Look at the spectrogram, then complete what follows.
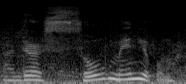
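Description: A young woman chatting casually and excitedly to her phone camera while shopping and then eating out. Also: medium pitch, moderate pace. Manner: chatty, excited, exclaims over cute things. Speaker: vlogger. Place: busy store and fast-food restaurant. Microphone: handheld phone camera. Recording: noisy public place ambience.

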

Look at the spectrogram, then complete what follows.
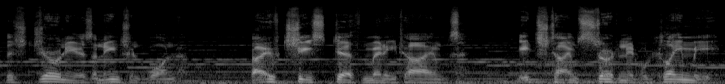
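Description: Man voicing a very deep, slow, grim orc warrior. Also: music in the background. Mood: grim, solemn. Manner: solemn, archaic, deliberate speech. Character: grim male orc warrior, weary, solemn, death-seeking. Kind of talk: fantasy game dialogue acting.

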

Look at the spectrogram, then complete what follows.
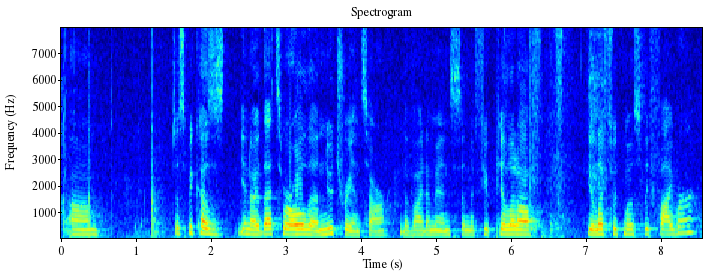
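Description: A woman's voice: lowish voice, fairly even intonation, measured pace, warm tone, a little hiss or hum. A middle-aged woman chef giving a casual cooking demonstration in a large kitchen classroom, chatty and explanatory with lots of fillers.

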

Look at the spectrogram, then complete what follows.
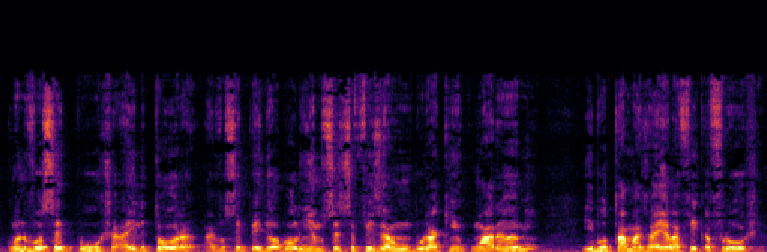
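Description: A man's voice: high voice, big pitch swings, fast talker, a bit bright, slight background noise. A man with a Northeastern Brazilian accent giving a casual, informal hands-on tutorial as a fishing channel host. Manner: informal, fond of diminutives.

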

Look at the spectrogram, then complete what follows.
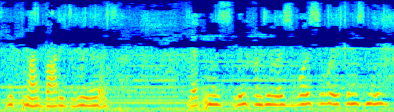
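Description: A woman's voice: a little high, a little fast, natural voice. An actress playing a headstrong, anguished young woman in love, melodramatic and pleading in old radio drama. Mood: anguished longing. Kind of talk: 1940s radio drama acting. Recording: dull old radio recording, music behind.

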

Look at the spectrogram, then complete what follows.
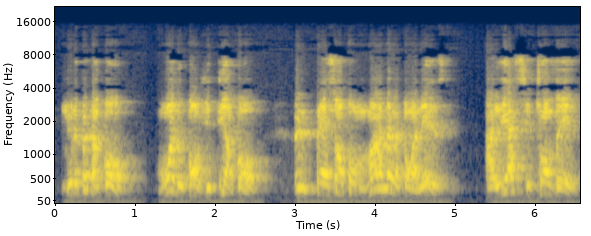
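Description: A man's voice: high-pitched, bright, forceful tone. A man, talking emphatically on a video call and repeating himself. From Bamenda, Cameroon. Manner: emphatic, repeats himself, hedges with air quotes. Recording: roomy echo, distant from the mic.

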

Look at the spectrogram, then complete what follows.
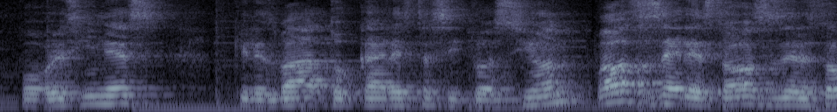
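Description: A young adult man with a Mexican accent chatting casually and playfully to viewers as a vlog host, slangy and often repeating himself. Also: fairly high pitch. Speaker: YouTube prankster host. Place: small indoor room with shelves. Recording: roomy echo, light music behind.

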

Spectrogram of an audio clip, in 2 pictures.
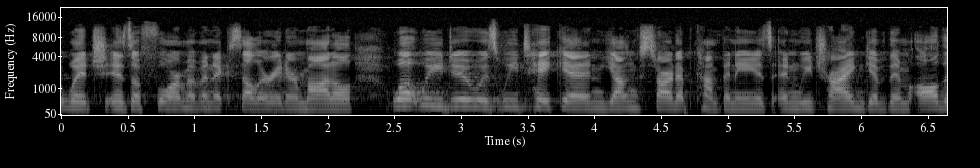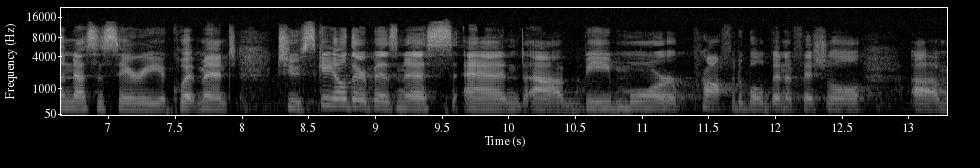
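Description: A young woman opens a panel discussion in a brisk, upbeat way, using a handheld microphone in a lecture room full of people. Her voice sits at an ordinary pitch. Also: fairly even intonation, a bit bright, a little hiss or hum. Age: young adult. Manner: brisk, upbeat, lots of fillers. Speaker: panel moderator. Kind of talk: moderating a panel.

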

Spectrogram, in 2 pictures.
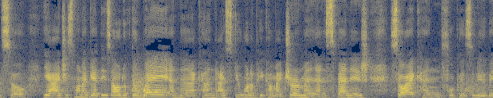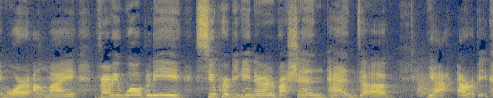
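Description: Chatty young woman, bright voice. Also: mid-range voice, slight background noise, low-quality recording. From China. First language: Chinese. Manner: chatty, rambling, with frequent fillers and restarts. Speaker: language vlogger. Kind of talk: unscripted casual vlog. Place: home study with bookshelves, indoors.

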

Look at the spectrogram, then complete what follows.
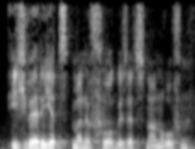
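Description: An actor playing a shrewd, sardonic police inspector who probes and gives orders in a German radio crime play. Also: male voice, on the low side, brisk, darkish tone, dry recording, lightly acted. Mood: stern. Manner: probing, sardonic, commanding.

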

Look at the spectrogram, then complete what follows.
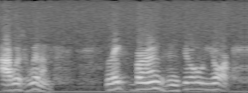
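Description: An actor playing a defiant, earnest teenage frontier son with a rural American Western drawl in a 1950s radio western. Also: male voice, a little high, moderate pace, narrow, tinny audio, natural voice. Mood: earnest, uneasy. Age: young adult. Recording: old 1950s radio recording.

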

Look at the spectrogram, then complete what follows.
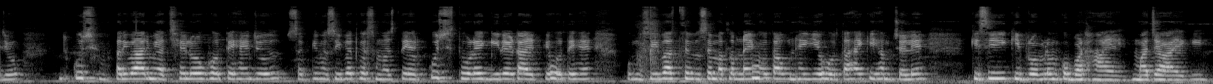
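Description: A woman's voice: fairly high pitch, a little mellow. A middle-aged woman chatting casually and confidingly to viewers at home, rambling, sounding unwell, tired and slightly breathless. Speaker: small family vlogger. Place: at home, alone. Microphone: handheld phone. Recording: clearly noisy handheld phone recording.

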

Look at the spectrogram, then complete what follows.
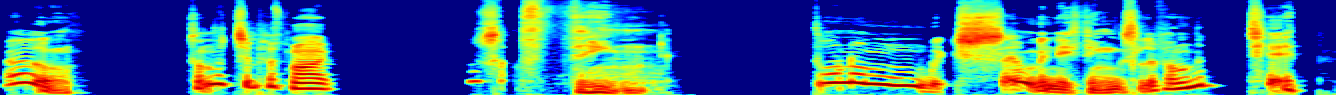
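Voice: medium pitch, wildly swooping pitch, measured pace, dry recording, studio quality, pitched above the performer's own voice, full character voice. A man voicing a gangly, muddle-headed wandering vagabond in a storybook, with quaint old-fashioned phrasing and a rambling, easily distracted manner. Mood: groping, flustered.

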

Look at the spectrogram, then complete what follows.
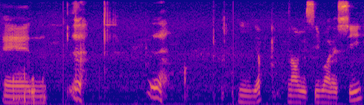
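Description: A man's voice: medium pitch, sing-song, very slow, creaky, long pauses, noisy background. A young man in his twenties with a Singaporean accent, vlogging to his phone in a cluttered home workshop. He thinks aloud in a self-conscious way. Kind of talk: casual self-filmed vlog. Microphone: phone camera with clip mic.

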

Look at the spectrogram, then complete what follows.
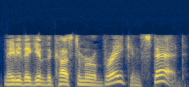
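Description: A man's voice: medium pitch, sing-song, moderate pace, dry recording, lo-fi sound. A man voicing a stubborn, impatient male customer with a curt, sardonic manner in an audiobook.

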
